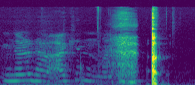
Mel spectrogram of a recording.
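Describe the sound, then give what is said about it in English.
A short, abrupt burp close to the microphone, loud and sharp, coming right after a breathy rush of air and some brief speech at the start. “I'm just sitting here burping into the mic.”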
